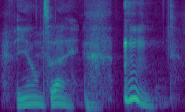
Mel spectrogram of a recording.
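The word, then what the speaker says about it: fiancé: They put the accent on the E, so I thought I Yeah, fiance.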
